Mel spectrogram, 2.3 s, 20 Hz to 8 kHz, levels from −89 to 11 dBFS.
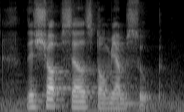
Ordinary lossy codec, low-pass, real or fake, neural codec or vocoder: none; none; real; none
